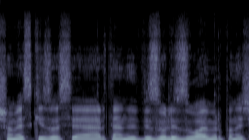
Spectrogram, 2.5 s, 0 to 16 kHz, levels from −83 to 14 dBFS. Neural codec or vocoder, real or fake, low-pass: none; real; 14.4 kHz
